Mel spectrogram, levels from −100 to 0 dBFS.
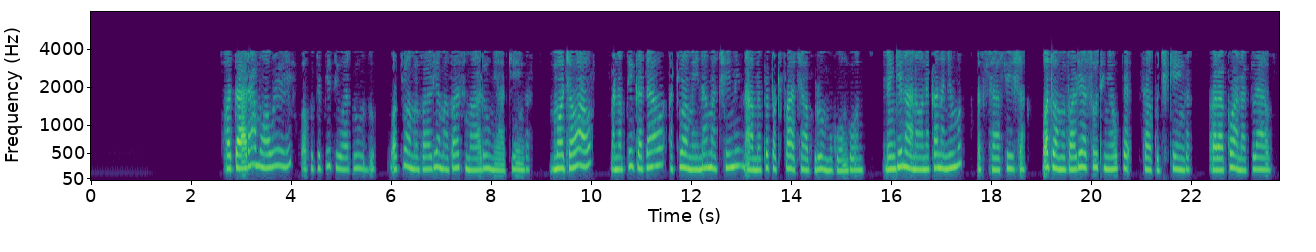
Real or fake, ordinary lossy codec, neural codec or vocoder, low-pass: fake; AAC, 16 kbps; codec, 16 kHz, 16 kbps, FunCodec, trained on LibriTTS, 50 frames a second; 7.2 kHz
